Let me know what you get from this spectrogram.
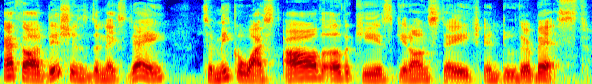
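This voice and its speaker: A woman reading a children's picture book aloud in an expressive way, with quiet murmured asides, as a bedtime storyteller. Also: low voice, moderate pace.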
